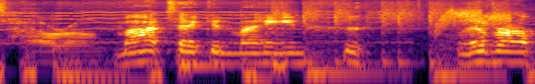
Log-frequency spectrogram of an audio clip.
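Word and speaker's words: Hwoarang: and I looked at, excuse my pronunciation, Howrong, or whatever his name is. Hooray. Howrong. It's Howrong.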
